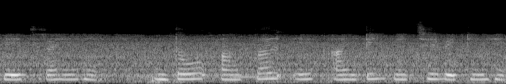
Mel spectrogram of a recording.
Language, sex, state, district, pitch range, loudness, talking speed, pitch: Hindi, female, Madhya Pradesh, Dhar, 225-235 Hz, -16 LUFS, 120 wpm, 230 Hz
